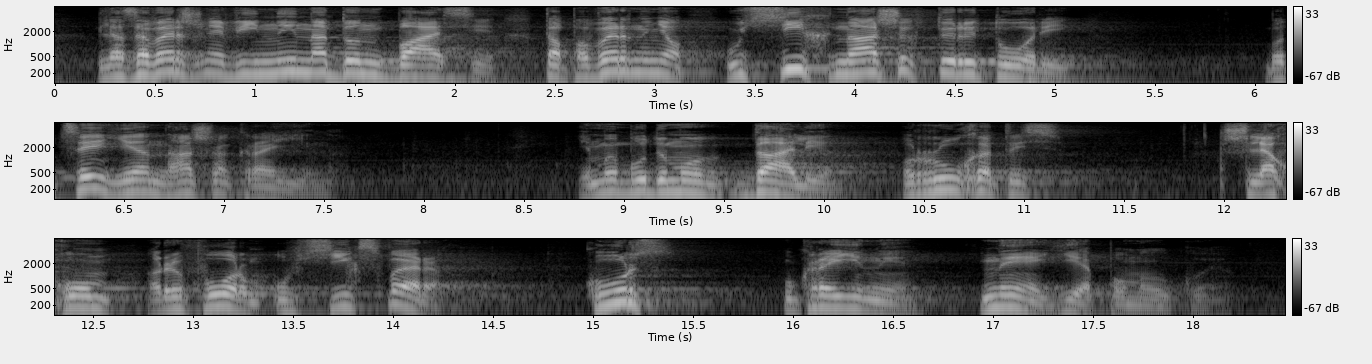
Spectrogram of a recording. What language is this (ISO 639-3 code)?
ukr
